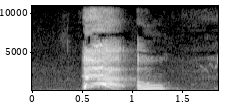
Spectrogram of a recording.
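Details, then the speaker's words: A woman with hiccups lasting several minutes, possibly after inhaling some cake, gives a single sharp, loud hiccup with a voiced squeak and a short falling vocal trail: aggressive hiccups. "these are like really aggressive hiccups oh what even our hiccups weird aren't they"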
